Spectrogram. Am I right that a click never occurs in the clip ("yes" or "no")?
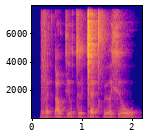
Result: no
